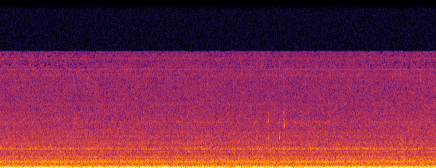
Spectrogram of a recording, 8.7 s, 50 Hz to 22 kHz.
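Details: Mac Pro 1,1/2,1 idling with 32GB RAM before Geekbench 3 run: soft steady airy hum with faint constant tone, no surging, ticking or rattle; cooling fans idling quietly; normal idle fan noise.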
